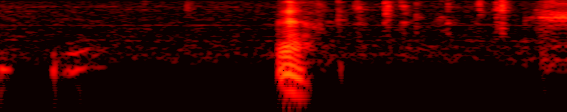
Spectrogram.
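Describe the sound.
Faint, irregular clicking of keys on a computer keyboard, with one louder thump partway through followed by scattered light taps, over a quiet background with a brief murmur of voice at the start.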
